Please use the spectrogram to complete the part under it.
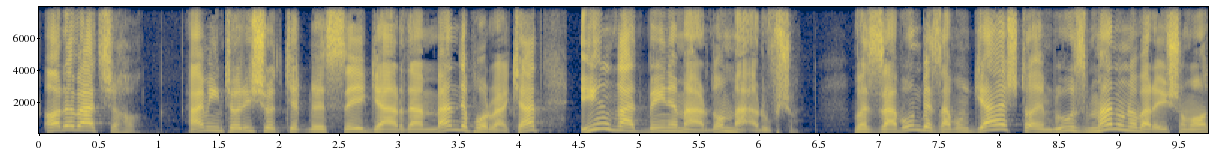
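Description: A man's voice: medium pitch, fairly bright tone, dry recording, clean studio sound. A man hosting a children's story show, telling the story expressively and addressing the listeners directly.

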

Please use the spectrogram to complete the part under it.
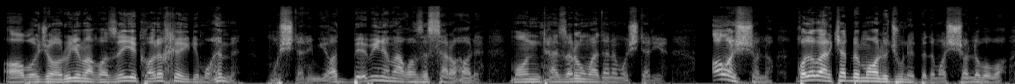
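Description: A man voicing an older grandfather who runs a shop, praising his grandson in a slow, fatherly way. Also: medium pitch, very animated, no echo, clean studio sound, voice pushed down. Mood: approving. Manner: warm, blessing-filled, slow fatherly talk. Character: kindly old grandfather shopkeeper, praising.

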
